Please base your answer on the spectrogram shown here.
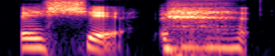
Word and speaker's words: еще: Many foreigners who learn Russian, they make this mistake and say еще or something like that. If you see ye in the beginning of any Russian word, you have to pronounce it with y sound.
